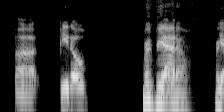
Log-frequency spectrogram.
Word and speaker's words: Beato: Uh, Beto. Rick Yeah, Beato. Rick yeah. Rick Beto. Beato.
